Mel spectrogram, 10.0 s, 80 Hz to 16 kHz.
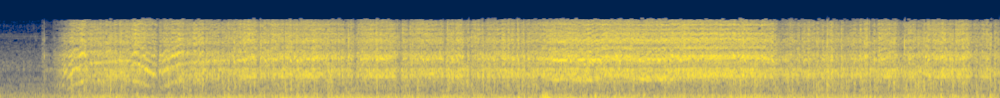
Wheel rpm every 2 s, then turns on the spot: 90, 220, 230, 230, 230.
none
